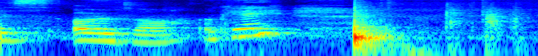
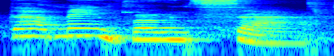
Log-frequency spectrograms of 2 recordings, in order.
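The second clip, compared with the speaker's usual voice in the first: usual speaking voice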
